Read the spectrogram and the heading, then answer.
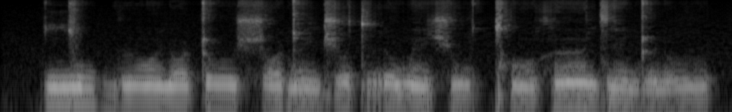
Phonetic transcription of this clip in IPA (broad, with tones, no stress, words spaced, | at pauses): ŋ͡ǀu˦˨ bɹɔ̃˨ ɳɔ˨ʈʊː˨ ʃɔ˨ ɖɛ̃˨d͡ʒʊ˦trʊ˦wɛ̃˨ ʃuː˨ǀʰɔ̃ː˨xɐ̃ː˦ d͡zɛ̃˨ɖʊ˨ɳʊː˦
